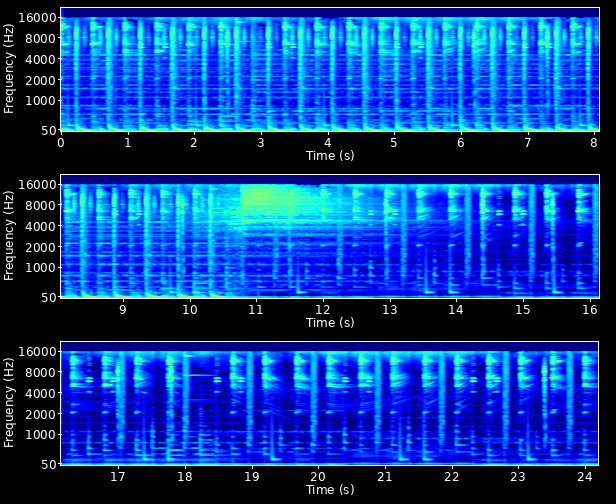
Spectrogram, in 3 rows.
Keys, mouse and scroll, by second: 3.0 scroll up 1, 3.9-6.4 scroll down 1, 18.5-22.2 scroll down 1.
